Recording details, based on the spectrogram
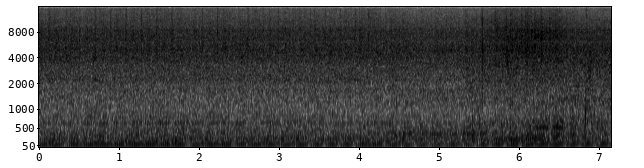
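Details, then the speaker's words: Morris Minor after engine swap, once the choke is pushed in; smooth, even low idle with steady deep thrum, no misses, knocks or rattles. "hey there we go fantastic it sound a lot better once the choker has being pushed in of"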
